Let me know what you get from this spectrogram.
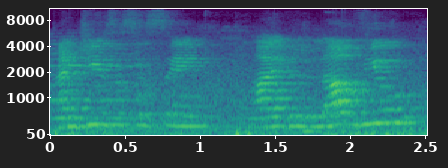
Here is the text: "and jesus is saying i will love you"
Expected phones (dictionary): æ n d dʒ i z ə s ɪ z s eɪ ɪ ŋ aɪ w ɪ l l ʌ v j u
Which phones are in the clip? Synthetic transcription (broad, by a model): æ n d dʒ i z ə s ɪ z s eɪ ɪ ŋ aɪ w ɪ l l ʌ v j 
